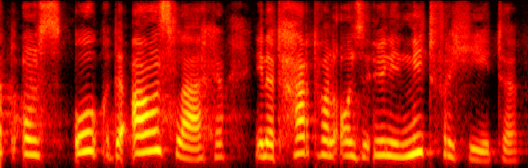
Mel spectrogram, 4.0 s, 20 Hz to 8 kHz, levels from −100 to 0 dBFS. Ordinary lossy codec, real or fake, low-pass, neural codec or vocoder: none; fake; none; codec, 16 kHz, 2 kbps, FunCodec, trained on Chinese and English, 25 frames a second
